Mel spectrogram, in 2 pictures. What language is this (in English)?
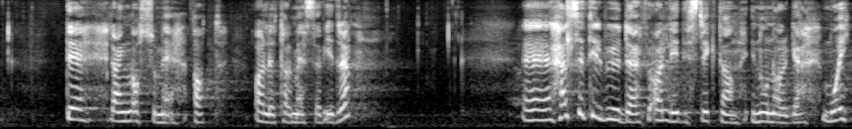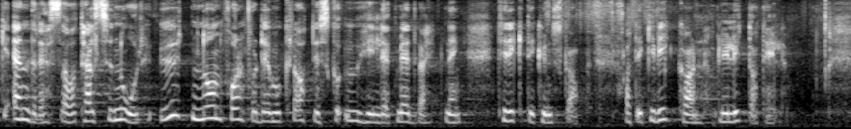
Norwegian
